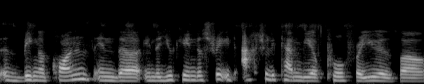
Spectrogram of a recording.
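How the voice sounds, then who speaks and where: A woman with a Nepali accent talks at a fairly quick pace and medium pitch, with ordinary pitch variation and a quiet background. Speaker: engineer. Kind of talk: panel discussion. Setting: video call. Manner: halting.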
